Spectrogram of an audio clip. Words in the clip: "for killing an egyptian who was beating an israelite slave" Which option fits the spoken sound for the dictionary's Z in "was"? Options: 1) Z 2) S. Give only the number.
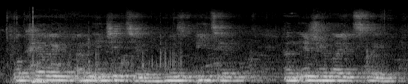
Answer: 1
